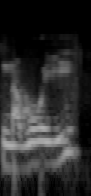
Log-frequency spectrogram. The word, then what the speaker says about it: Navoi: The way it works is somehow there's a taxi service that only goes to a town that's about halfway, pronounced Navoi, who it's a city named after one of their poets, philosophers, the Soviet era city.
